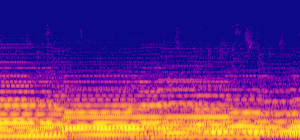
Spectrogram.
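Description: Instrumental worship prelude played on a keyboard: slow chords held steadily over sustained bass notes, changing about once a second.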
